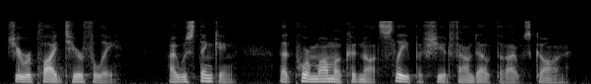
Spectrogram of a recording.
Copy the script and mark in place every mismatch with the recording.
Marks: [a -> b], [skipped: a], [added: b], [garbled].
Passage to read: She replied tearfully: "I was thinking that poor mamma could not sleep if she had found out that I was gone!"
She replied tearfully: "I was thinking that poor mamma could not sleep if she had found out that I was gone!"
